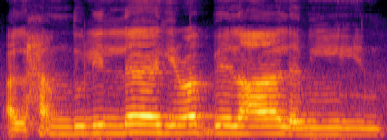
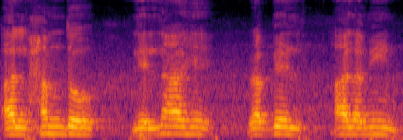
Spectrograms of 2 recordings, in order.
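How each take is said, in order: First: It is recited melodically, with the voice modulated. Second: It is read flatly, like ordinary prose. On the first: It is recited with a beautiful voice, as scripture deserves. The speaker calls it right. "बल्कि सही पे ... ऐसे पढ़ूँगा" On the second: It is read like the text of an ordinary book. The speaker calls it wrong. "तो मैं ऐसे नहीं पढ़ूँगा"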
